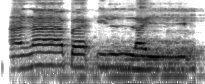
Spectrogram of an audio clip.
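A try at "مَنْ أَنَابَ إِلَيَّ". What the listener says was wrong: Bukan. Itu ditekan di lamnya itu, Ibu. Ilai. ILAYY gitu gimana Bu baca?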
